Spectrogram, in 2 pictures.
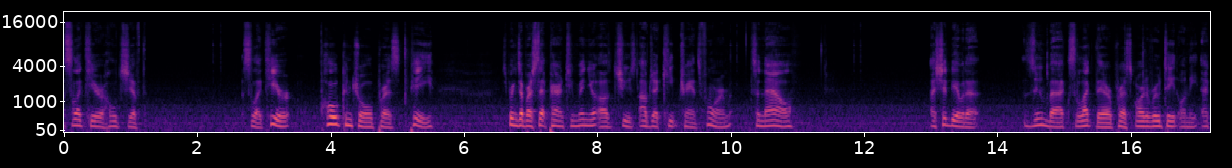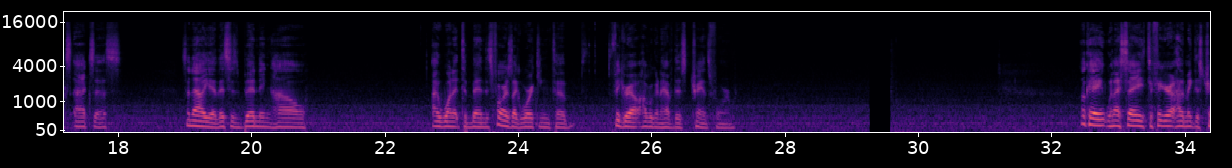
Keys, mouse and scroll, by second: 2.4 shift+click, 5.3 ctrl+p, 8.7 click, 10.1 click, 12.0 click, 13.8 scroll down 1, 14.5 scroll down 1, 14.9 middle click, 16.1 typing, 25.2 right click, 29.5 Pause.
